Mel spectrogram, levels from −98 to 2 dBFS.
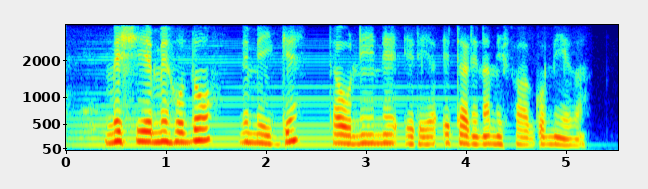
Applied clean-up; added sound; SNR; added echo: none; Bowed string instrument; 18 dB; none.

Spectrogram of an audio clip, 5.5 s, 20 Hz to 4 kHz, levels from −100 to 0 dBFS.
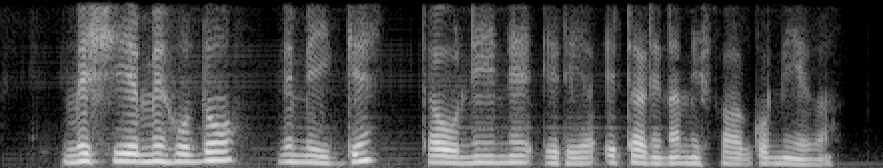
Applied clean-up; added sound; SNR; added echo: neural separator model SepFormer DNS4.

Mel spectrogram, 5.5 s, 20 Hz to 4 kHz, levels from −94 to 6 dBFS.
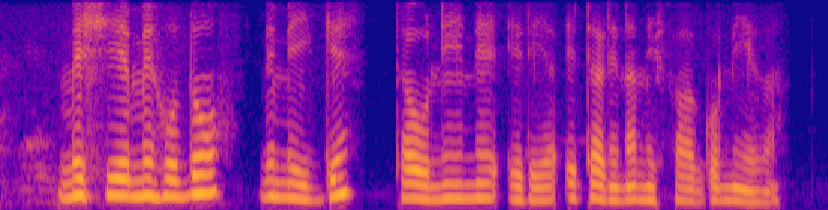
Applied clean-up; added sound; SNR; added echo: none; none; none; none.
